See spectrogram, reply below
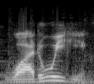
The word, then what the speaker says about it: Waluigi: Eh, es por eso también que Waluigi, cuando lo pronuncias también en japonés, suena como Waruigi.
